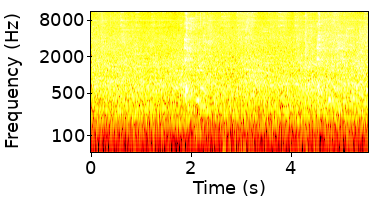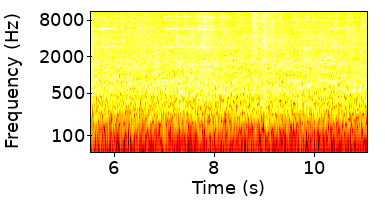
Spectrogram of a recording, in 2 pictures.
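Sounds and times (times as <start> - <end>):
crowd murmuring: 0.0 - 11.0.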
